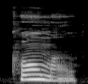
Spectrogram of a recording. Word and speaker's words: Komal: O is pronounced the exact same way you would say the letter O, like in the word floral or coral. Like you have the name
